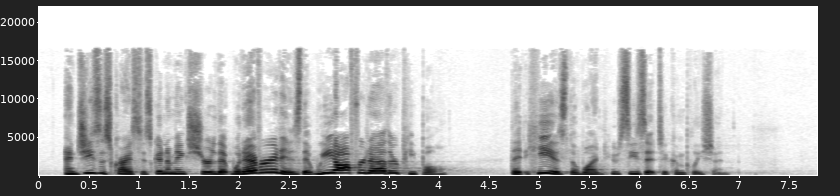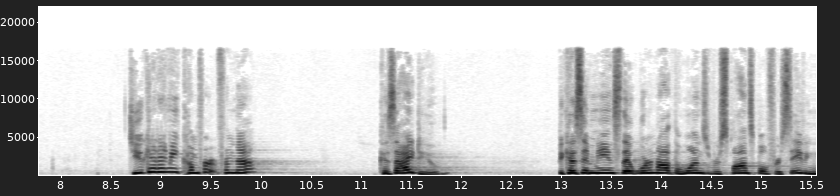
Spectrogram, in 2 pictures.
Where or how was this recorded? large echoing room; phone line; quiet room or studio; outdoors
large echoing room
